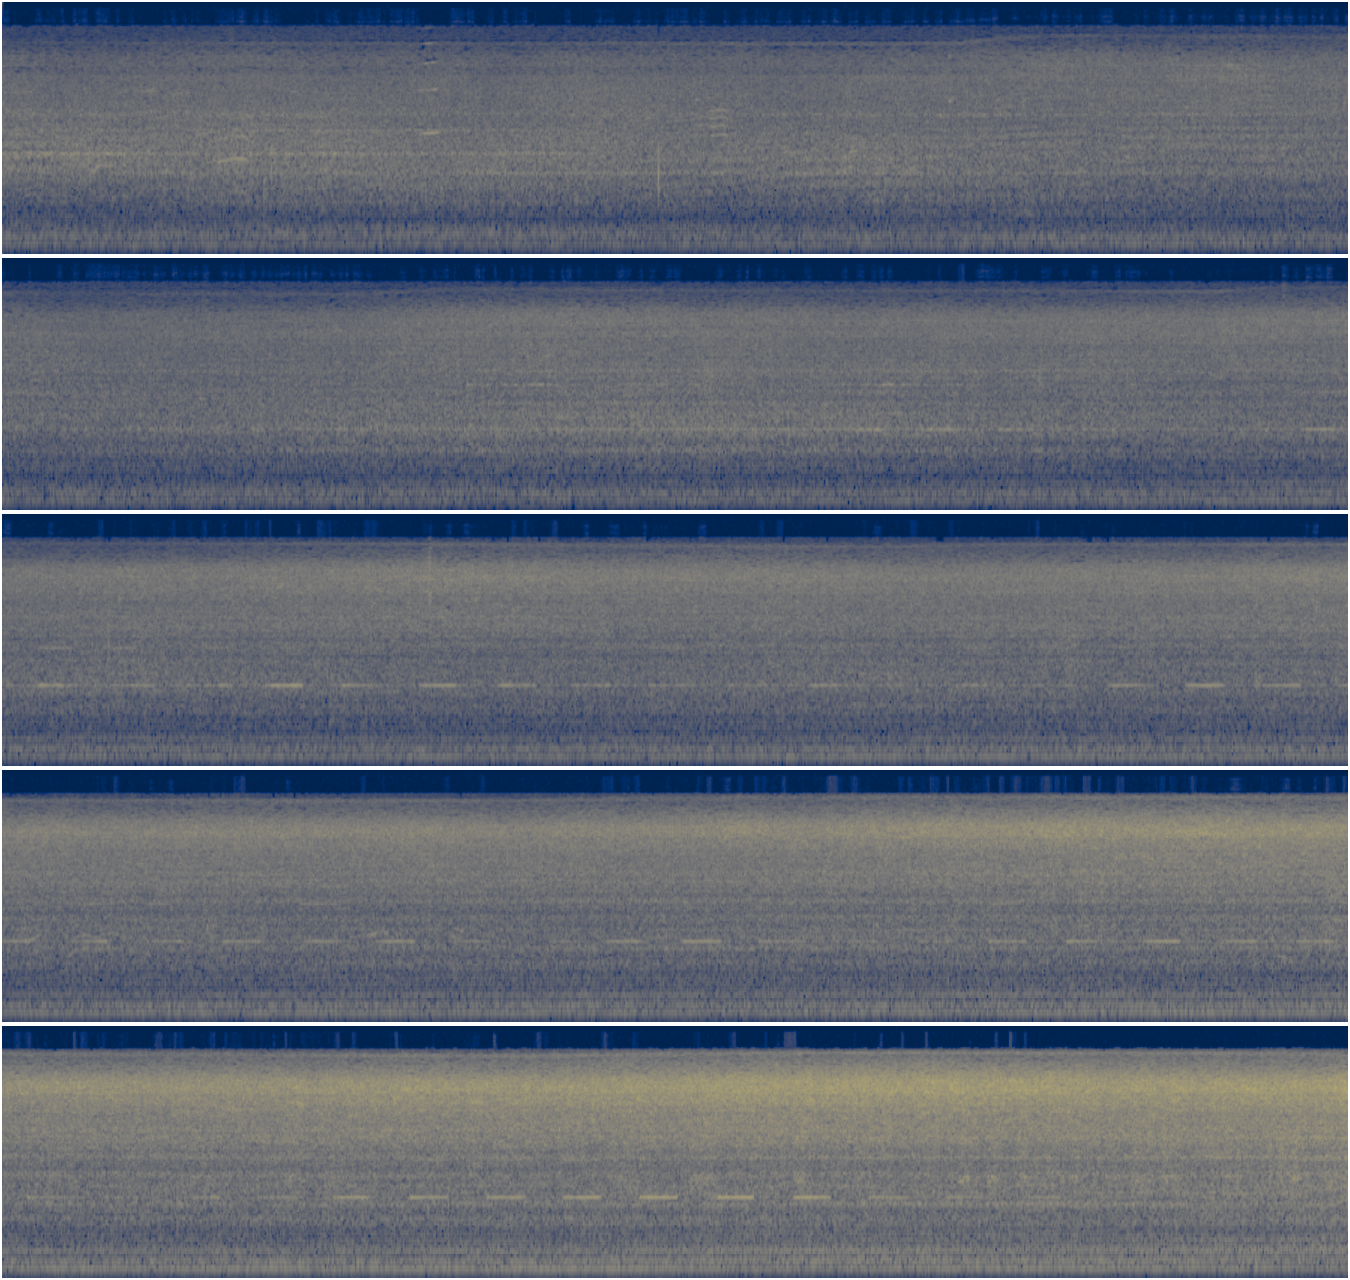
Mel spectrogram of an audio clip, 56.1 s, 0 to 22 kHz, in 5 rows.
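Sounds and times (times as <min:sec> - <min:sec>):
diesel engine running: 0:00.0 - 0:56.0
reversing alarm beeping: 0:31.6 - 0:37.6, 0:38.4 - 0:40.4, 0:41.8 - 0:56.0.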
